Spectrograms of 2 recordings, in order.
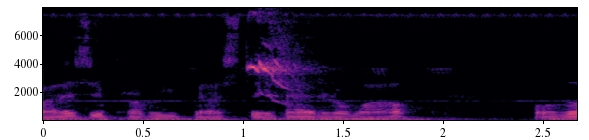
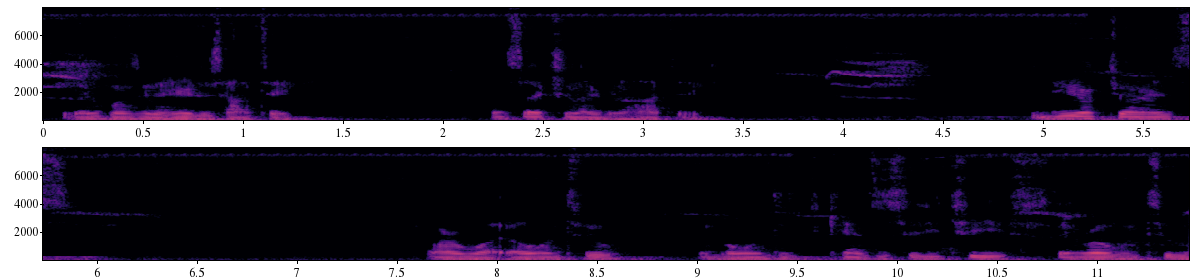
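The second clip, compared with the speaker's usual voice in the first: hushed, secretive half-whisper throughout; 3 dB quieter than usual. Talking sports out where it's quiet, half-whispering. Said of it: "Now I gotta whisper".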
